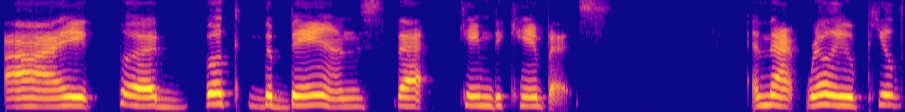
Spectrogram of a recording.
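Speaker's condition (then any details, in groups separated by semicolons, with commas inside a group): Friedreich's ataxia; progressive muscular dystrophy form, symptoms from about 13, diagnosed at 17, initially called mild, walking difficulty; voice worsened, cadence and slurring getting worse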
